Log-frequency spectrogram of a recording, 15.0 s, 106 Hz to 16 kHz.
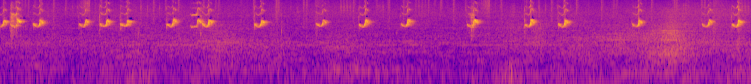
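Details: Swallow nestlings about 16–17 days old, hatched 22–23 March, in a nest on a sunny day, 8 April 2020, during their first wing-flapping practice, give thin, high chirps, often in quick pairs, about twenty in fifteen seconds, over faint hiss.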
